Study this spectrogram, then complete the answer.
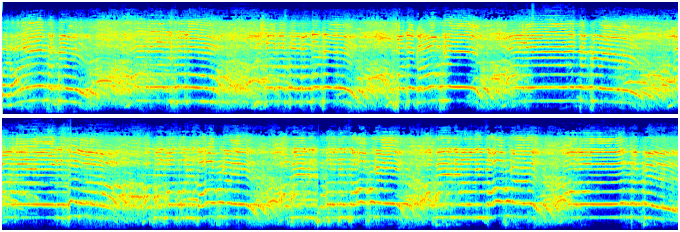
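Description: A large crowd loudly and repeatedly shouts the takbir chant Nara-e-Takbir in unison at a religious gathering honoring a Quran memorizer, the call and chorus continuing in steady waves.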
